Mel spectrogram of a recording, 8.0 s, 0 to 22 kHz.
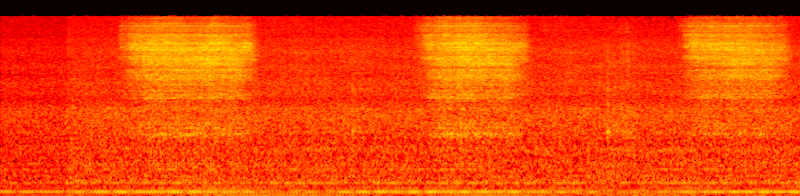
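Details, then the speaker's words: Woman's own recorded sleep snoring: three soft breathing cycles over a steady low hum, each with a hissing, fluttery intake, roughly 20 breaths a minute. "Esso assim foi um Ronco trans isso aqui é um Ronco trans"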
